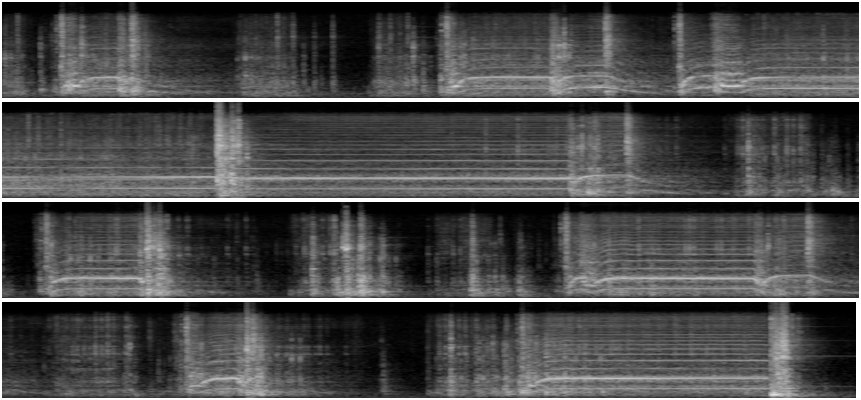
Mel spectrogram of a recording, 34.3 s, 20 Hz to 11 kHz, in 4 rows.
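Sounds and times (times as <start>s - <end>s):
forklift: 0.0s - 34.2s.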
